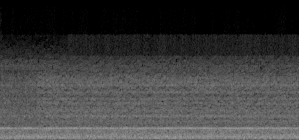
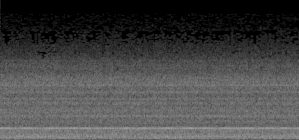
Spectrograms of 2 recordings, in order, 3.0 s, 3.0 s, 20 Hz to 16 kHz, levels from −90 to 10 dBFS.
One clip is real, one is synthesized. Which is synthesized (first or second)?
first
